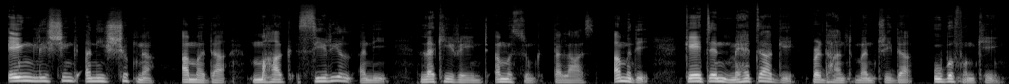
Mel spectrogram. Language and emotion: Manipuri, neutral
